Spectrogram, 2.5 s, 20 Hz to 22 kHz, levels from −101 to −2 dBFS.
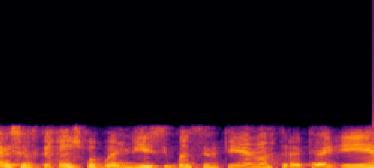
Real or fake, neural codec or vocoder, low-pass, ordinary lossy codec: fake; codec, 44.1 kHz, 1.7 kbps, Pupu-Codec; 5.4 kHz; Opus, 64 kbps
